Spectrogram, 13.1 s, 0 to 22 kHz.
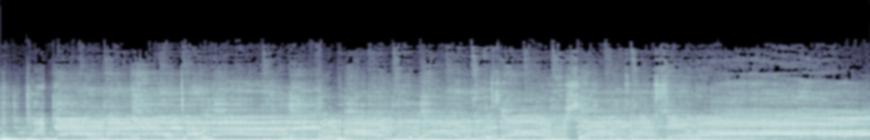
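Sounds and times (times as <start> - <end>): bass notes: 0.0 - 13.0
live rock band playing: 0.0 - 13.0
person singing or shouting: 0.2 - 13.0.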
